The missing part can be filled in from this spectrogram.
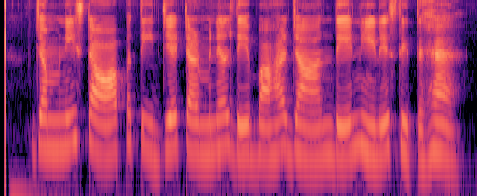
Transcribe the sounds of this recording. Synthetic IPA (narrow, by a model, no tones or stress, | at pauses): d͡ʒəmniːsʈaːpt̪iːd͡ʒeːʈəɾmɪnəld̪eːbaːɦəɾd͡ʒaːnd̪eːneːɾeːst̪ʰɪt̪ɦɛː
